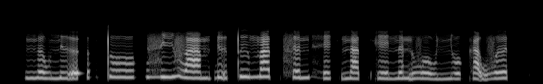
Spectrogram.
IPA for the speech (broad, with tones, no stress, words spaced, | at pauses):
ŋə˨˩wnɨ̰˧˨ə̯ʔ | t̪o˧ | zi˨˦va˨˩m ɗɨ̰˧˨t̪ɨ˧ma˦˥t̚ sə˨˦nhe˨˩k̚na˨˩t̚ ke˨˩nə̰˧˨nvo˧˩w ɲo˨˩ka̰˧˨wvə˦˥t̚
